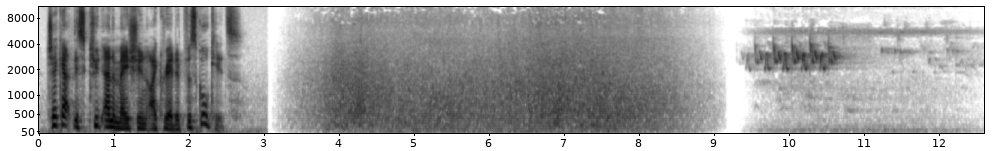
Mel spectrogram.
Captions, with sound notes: Check out this cute animation I created for school kids. (water sloshing) (birds chirping)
